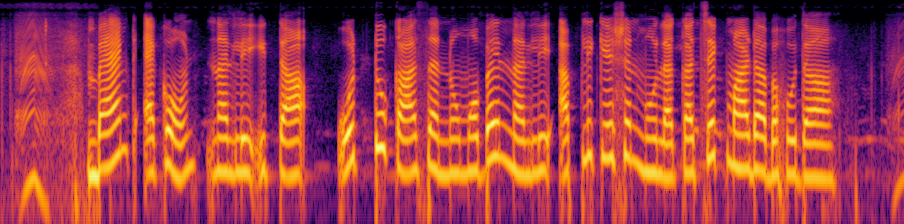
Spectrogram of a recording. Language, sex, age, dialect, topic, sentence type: Kannada, female, 46-50, Coastal/Dakshin, banking, question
